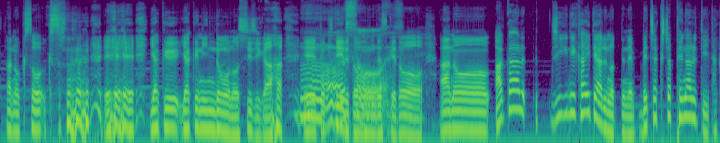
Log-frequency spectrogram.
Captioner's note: laughter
